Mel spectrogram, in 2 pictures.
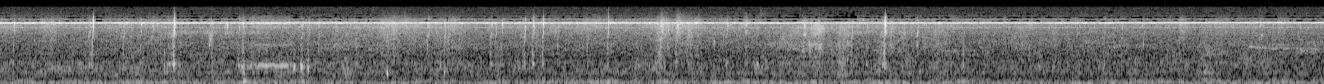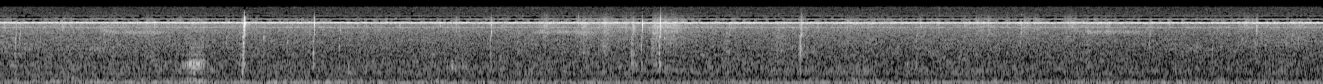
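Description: Insects droning steadily at one high pitch over a low steady rumble, with a few faint clicks and rustles scattered through.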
